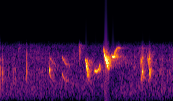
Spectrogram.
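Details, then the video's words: Male superb lyrebird in bushes giving a mimicked medley of calls, including whistlers, magpies and kookaburra; clear slurred whistles, a loud rising-then-falling phrase mid-way and a pair of short notes near the end. "Superb Lyrebird call"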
